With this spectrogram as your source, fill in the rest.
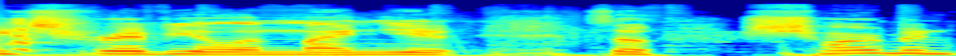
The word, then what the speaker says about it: Charmin: in mine you so Charmin toilet paper really it's pronounced chairman Oh chairman I see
